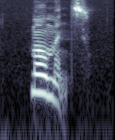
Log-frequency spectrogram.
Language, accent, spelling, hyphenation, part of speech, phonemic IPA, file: English, US, moments, mo‧ments, noun / verb, /ˈmoʊmənts/, En-us-moments.ogg
- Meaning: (noun) plural of moment; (verb) third-person singular simple present indicative of moment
